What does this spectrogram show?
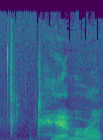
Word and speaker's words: Tamora: I pronounced it phonetically. Tamora, like camera.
